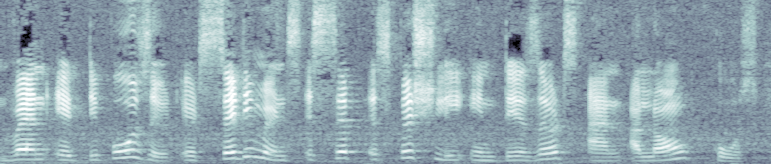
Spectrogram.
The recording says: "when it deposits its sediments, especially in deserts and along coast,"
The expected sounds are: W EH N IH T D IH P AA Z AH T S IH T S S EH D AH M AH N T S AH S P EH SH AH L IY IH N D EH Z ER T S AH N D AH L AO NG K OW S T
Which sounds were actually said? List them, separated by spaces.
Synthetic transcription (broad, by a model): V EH N IH T D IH P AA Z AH T IH T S S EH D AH M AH N T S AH S P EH SH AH L IY IH N D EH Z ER T S AH N D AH L AO NG K OW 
